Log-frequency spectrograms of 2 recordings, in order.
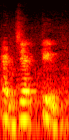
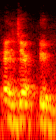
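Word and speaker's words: adjective: तीसरा है एडजेक्टिव। ठीक है, इसको डी इस पे साइलेंट रहता है इसलिए डी हम बोलते नहीं, इसको बोलते हैं एडजेक्टिव।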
